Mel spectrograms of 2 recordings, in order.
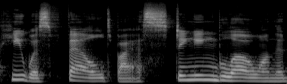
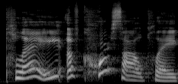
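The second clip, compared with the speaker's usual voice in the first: eager, high-pitched opening question; glad, willing agreement; joyous cry; 8 semitones higher, slower than usual. A narrator's reading. David happy to be asked to play, joyously. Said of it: "cried David joyously".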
